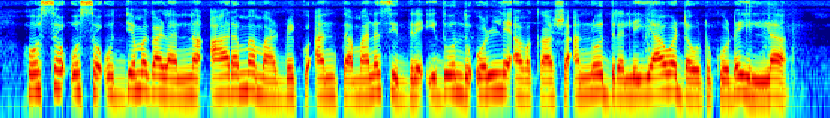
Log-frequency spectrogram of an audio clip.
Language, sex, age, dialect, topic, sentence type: Kannada, female, 18-24, Coastal/Dakshin, banking, statement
